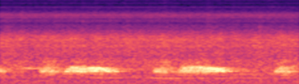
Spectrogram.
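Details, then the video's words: Cooing of a spotted dove, recorded cleanly for use as a lure: mellow, low, slightly rolling coos, a brief note followed by a drawn-out one, the pattern repeating twice with a third phrase starting. "Suara Burung Tekukur Bersih-Suara Burung Tekukur Buat Pancingan"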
